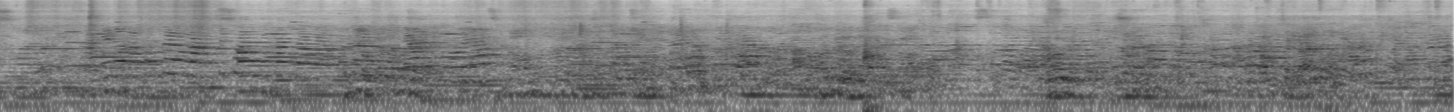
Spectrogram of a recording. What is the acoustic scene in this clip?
restaurant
